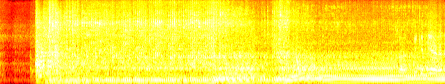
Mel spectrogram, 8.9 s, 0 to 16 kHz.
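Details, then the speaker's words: Austin-Healey Bugeye Sprite cold start on choke with a used exhaust: it catches after a second and runs with a loud, boomy, barking exhaust rising on revs. The old muffler is nearly a straight pipe and is being replaced with a generic 1.5-inch one. "so here's the muffler that I have in the car now uh it looks very nice but it's not doing much muffling at all so I'm going to remove this and replace it with something hopefully a little quieter"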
